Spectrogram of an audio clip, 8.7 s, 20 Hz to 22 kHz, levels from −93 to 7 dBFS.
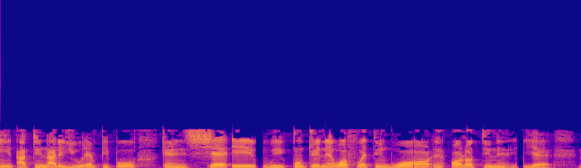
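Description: The whole speech clip sounds dull, smeared and warbly with nothing above 5 kHz, likely heavy AAC compression, consistent with AAC-LC at a very low bitrate around 16 kbps. A block of digital silence cuts in abruptly from 3.82 to 3.95 s after "people can share a", as a brief 18 ms gap at 6.19 s between "country neh where fighting" and "and other thing neh", and from 7.73 to 7.85 s after "and other thing neh", where silence replaced the signal.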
